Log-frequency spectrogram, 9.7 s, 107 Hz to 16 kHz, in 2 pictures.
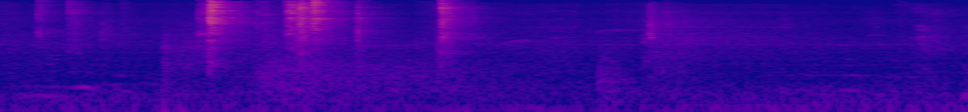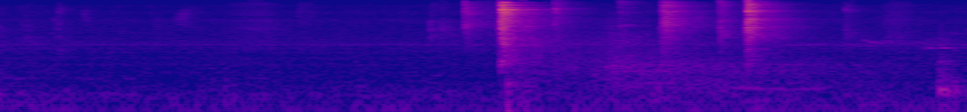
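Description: .22 semi-automatic target pistols fire single shots at an outdoor range.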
